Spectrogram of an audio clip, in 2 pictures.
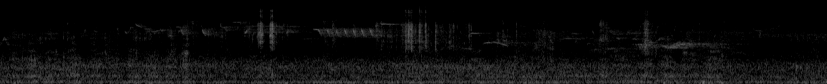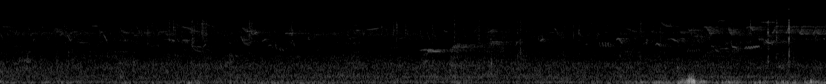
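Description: Outdoor background noise with a steady low rumble and faint, short bird chirps now and then. A low thump near the end.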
